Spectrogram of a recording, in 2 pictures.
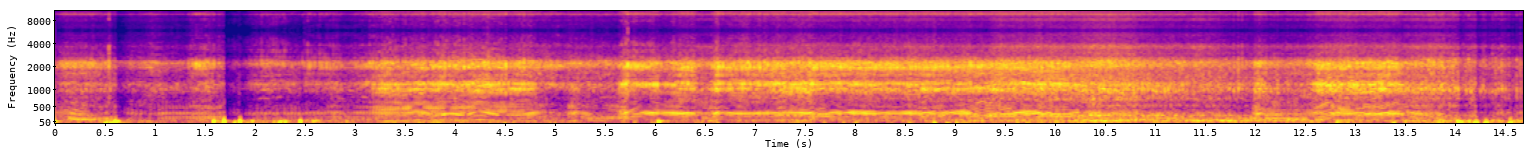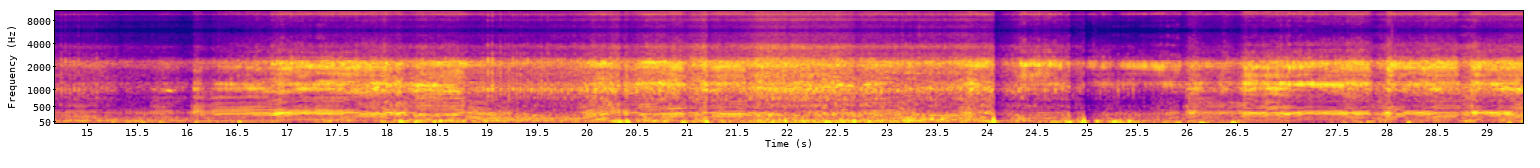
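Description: Motocross bike engine racing over a dirt track, heard from the rider's onboard camera: revs rise and fall again and again with throttle and gear changes, easing off briefly a few times, around the middle and again near the end.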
